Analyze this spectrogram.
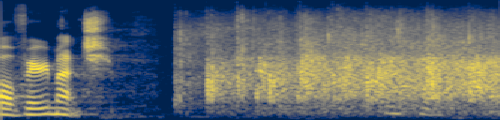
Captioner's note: applause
